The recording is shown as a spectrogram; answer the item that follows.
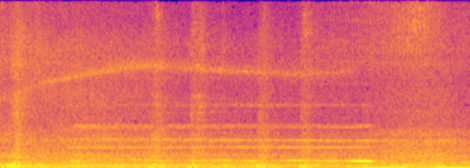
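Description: Interior sound of a moving electric train: a continuous low rumble with a steady high whine and a few faint clicks, the rumble swelling near the end.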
